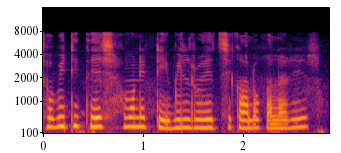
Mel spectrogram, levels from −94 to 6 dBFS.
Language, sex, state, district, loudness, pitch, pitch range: Bengali, female, West Bengal, Cooch Behar, -15 LUFS, 250 Hz, 235-265 Hz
